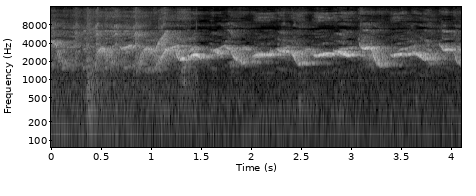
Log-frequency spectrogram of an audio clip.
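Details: Chinese hwamei singing "gacor" while dancing in captivity: quick, loud, repeated whistled phrases, each sliding down then rising sharply, about four notes a second, strong and steady throughout.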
